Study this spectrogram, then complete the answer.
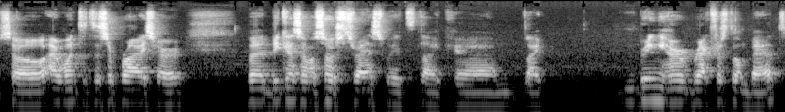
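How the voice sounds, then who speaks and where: A man speaks at a fairly slow pace, and noticeable background noise can be heard. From Netherlands. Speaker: expat real estate entrepreneur. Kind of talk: interview. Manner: hesitant, filler-heavy.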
